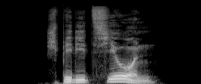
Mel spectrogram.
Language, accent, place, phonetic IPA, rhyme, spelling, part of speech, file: German, Germany, Berlin, [ʃpediˈt͡si̯oːn], -oːn, Spedition, noun, De-Spedition.ogg
- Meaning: 1. forwarding, carriage, transport, transportation (of goods) 2. forwarding agency, forwarder, haulage firm, hauler, haulier, shipping agency, carrier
